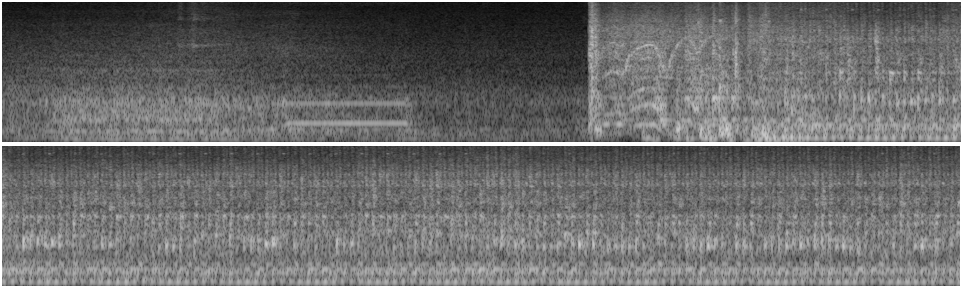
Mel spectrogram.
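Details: BMW after low oil pressure warning repair, with the crankshaft pulley, drive belt, air intake pipe, airbox and mass airflow sensor refitted: starter cranks briefly, engine catches cleanly and settles into an even, steady idle with no knocks or misses. Healthy start.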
